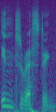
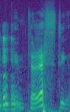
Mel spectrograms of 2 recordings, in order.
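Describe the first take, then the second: First: The stress falls on the first syllable. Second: The stress falls on the syllable rest. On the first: The speaker calls it right. "but no, it's interesting" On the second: The speaker calls it wrong. "That would be to rest"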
